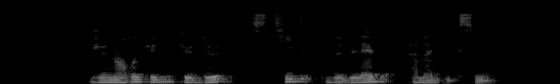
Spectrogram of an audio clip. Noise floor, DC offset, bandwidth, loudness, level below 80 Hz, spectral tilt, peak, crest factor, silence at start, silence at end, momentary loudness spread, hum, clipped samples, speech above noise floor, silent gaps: -80 dBFS; under 0.1%; 11.5 kHz; -44 LUFS; -66 dBFS; -6 dB/octave; -26 dBFS; 18 dB; 0.9 s; 0.65 s; 10 LU; none; under 0.1%; 37 dB; none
